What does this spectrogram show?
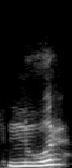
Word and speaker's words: Noor: Noor, am I saying it right, Noor? It's pronounced Noor.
